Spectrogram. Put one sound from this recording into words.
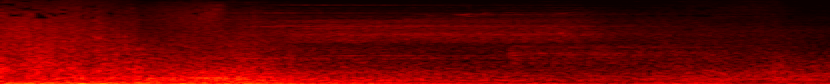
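A triumphant game fanfare plays.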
